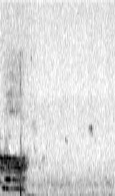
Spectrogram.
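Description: Near silence, broken only by a faint, drawn-out high-pitched call from a distant voice that glides slightly down and stops about half a second in.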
